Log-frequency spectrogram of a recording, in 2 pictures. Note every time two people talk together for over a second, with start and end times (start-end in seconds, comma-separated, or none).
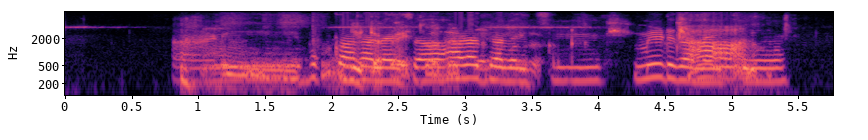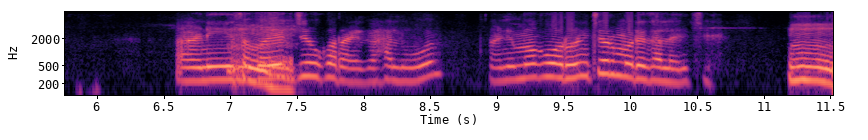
1.0-3.5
